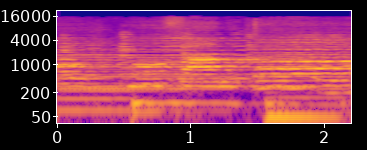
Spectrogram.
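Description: Choral music: voices holding sustained notes over a bass line that moves to a new note about once a second.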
